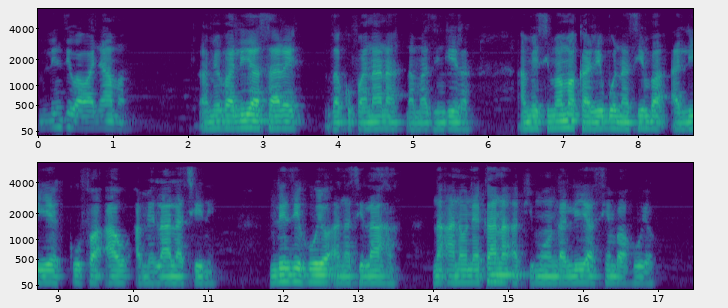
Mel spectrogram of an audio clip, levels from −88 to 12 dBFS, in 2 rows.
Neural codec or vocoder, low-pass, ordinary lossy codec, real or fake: none; 5.4 kHz; AAC, 32 kbps; real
